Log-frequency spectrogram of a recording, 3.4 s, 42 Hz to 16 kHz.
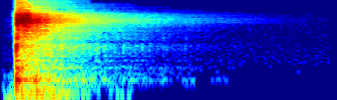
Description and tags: A Refreshment of 3 Liters being uncovered.
Recorded with HUAWEI Y5 LITE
